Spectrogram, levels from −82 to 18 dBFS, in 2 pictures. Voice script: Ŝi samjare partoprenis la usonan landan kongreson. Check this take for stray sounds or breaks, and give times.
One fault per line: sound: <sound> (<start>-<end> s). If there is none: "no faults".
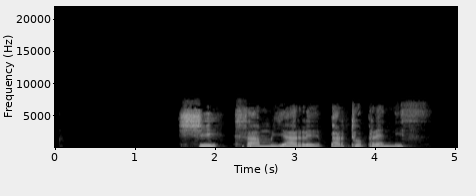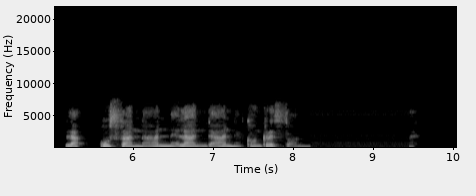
no faults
